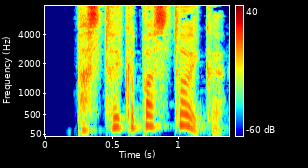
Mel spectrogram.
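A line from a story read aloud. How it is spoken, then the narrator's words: Excited interruption. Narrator (Russian): взволнованно перебила Симона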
